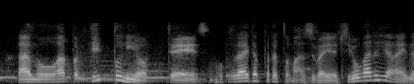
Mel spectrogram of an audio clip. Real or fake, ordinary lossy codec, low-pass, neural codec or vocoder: fake; MP3, 32 kbps; 7.2 kHz; codec, 16 kHz, 0.5 kbps, X-Codec, HuBERT features, trained on general audio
